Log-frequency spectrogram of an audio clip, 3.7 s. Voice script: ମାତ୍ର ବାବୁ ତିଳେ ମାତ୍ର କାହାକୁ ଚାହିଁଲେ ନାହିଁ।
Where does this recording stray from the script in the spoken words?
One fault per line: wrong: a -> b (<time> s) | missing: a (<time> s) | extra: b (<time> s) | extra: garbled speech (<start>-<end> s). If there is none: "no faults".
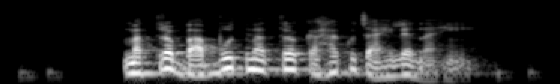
missing: ତିଳେ (1.6 s)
